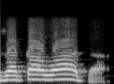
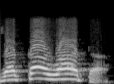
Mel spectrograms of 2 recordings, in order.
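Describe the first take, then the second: Both takes have the same delivery.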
